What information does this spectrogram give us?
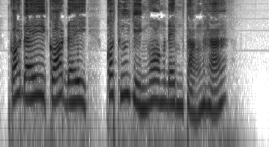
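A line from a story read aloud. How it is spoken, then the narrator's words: Joyful loud reply. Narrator (Vietnamese): Đào Cốc Lục Tiên vui mừng lớn tiếng đáp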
